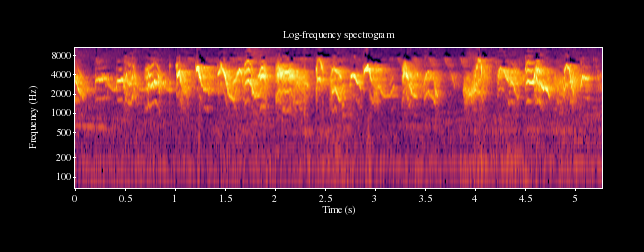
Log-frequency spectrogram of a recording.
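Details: Hand-reared, tame bar-winged prinia in a continuous run of rapid, scratchy high chirps, tightly packed and varying slightly in pitch throughout.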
